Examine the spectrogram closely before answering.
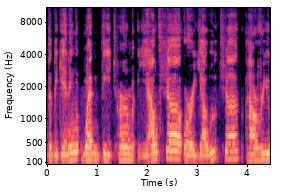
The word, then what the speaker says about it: Yautja: can say it, but I pronounce it like, I just stubbed my toe on something. Yaucha.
